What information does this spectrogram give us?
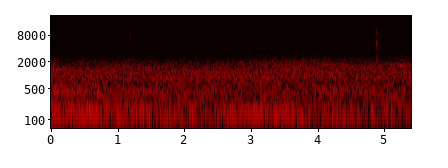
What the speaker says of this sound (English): That's a 777-300 arriving from Curaçao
